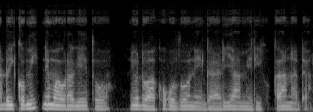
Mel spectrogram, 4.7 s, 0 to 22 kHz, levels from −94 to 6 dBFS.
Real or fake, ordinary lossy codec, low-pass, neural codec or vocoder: fake; Opus, 24 kbps; 19.8 kHz; vocoder, 44.1 kHz, 128 mel bands every 256 samples, BigVGAN v2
